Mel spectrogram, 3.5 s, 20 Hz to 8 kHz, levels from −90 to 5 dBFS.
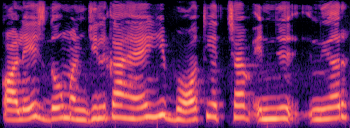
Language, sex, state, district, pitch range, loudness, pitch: Hindi, female, Rajasthan, Jaipur, 235-275 Hz, -15 LUFS, 250 Hz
